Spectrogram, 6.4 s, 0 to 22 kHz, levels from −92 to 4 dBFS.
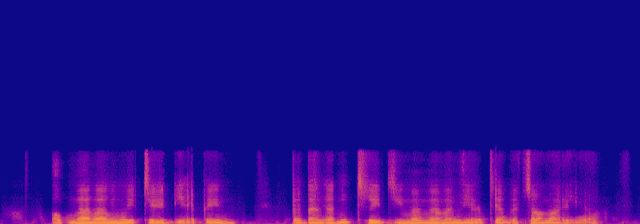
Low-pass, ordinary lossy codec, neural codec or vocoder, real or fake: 7.2 kHz; AAC, 48 kbps; codec, 16 kHz, 0.5 kbps, FreqCodec, smaller model; fake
